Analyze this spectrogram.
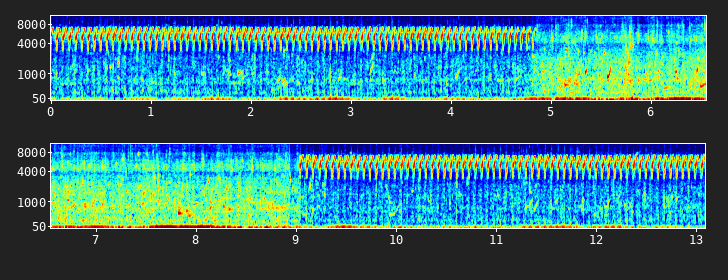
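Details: Golden grasshopper (belalang emas) sound offered as songbird tutoring material: a steady, sharply pulsed high buzz for almost five seconds, a four-second gap of noisy trickling background, then the rapid trill resumes.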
